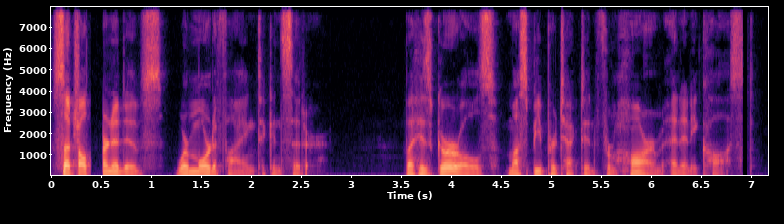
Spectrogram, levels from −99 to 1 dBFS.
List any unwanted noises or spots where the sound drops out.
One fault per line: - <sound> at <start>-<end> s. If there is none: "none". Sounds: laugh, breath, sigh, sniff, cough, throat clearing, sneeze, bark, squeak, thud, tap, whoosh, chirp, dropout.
- dropout at 0.4-0.5 s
